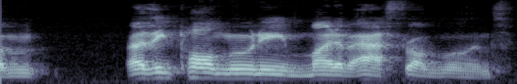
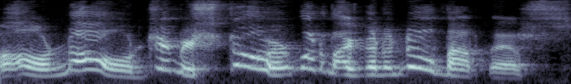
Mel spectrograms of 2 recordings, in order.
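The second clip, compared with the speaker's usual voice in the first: deliberately bad cartoonish voice, pitched very high; 12 semitones higher than usual. After telling someone they sound a little like him, bad cartoonish Jimmy Stewart impression. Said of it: "That is the worst Jimmy Stewart ever".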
